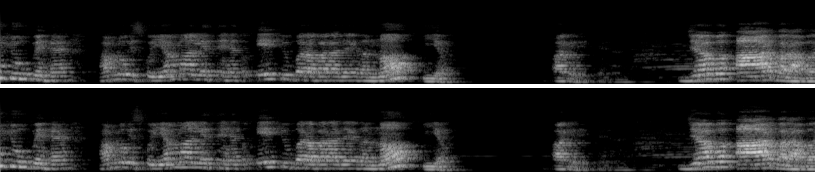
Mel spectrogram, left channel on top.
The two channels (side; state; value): both; normal; correlation 0.39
